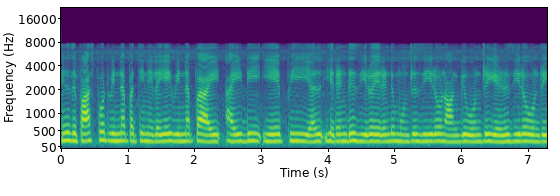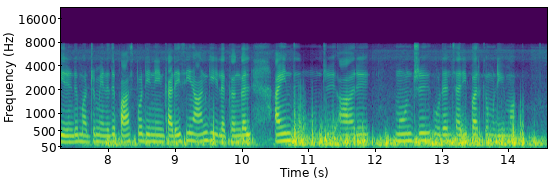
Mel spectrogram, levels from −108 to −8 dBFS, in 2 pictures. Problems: constant background noise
